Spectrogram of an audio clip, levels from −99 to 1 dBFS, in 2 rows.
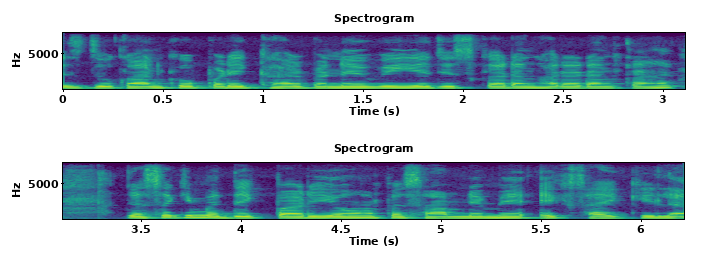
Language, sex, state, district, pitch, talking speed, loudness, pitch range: Hindi, female, Bihar, Katihar, 205 Hz, 310 wpm, -14 LUFS, 200-210 Hz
